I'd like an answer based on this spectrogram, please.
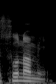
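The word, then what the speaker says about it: tsunami: সুনামি। সুনামির spelling যদি আমরা লিখি, দেখো সুনামির স্পেলিং প্রথমে তোমার শুরু হবে টি দিয়ে এবং টির উচ্চারণটা সাইলেন্ট থাকবে, TSUNAMY।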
